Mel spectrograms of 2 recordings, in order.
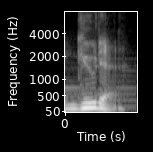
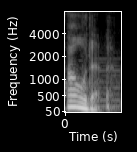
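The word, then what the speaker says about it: Gouda: you pronounce g g it's probably like H or something isn't he Dutch yeah like like you know us fans would say guda cheese g u da a guda except it's not guda it's how how H ha H oh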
